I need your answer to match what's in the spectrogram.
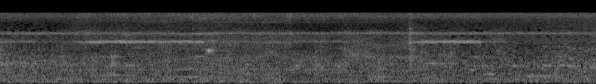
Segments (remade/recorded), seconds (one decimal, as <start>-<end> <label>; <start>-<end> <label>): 0.0-0.6 recorded; 0.6-4.2 remade; 4.2-6.0 recorded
